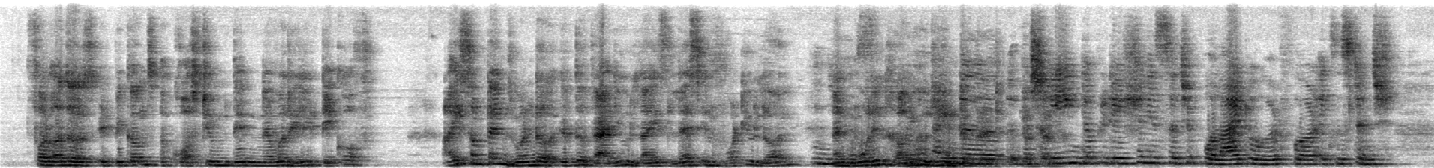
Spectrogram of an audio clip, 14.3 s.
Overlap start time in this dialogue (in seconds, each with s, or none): 8.3 s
